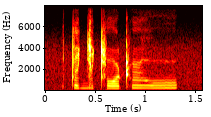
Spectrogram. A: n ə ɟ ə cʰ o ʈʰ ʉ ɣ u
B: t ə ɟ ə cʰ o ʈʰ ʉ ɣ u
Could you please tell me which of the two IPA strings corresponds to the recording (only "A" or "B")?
B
